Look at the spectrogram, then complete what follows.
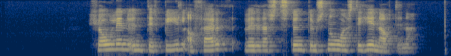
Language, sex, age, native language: Icelandic, female, 40-49, Icelandic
